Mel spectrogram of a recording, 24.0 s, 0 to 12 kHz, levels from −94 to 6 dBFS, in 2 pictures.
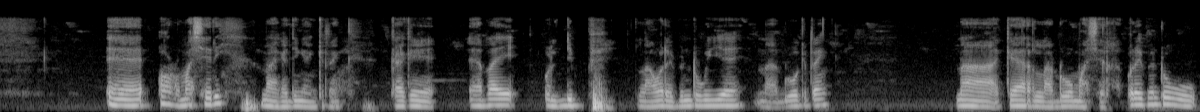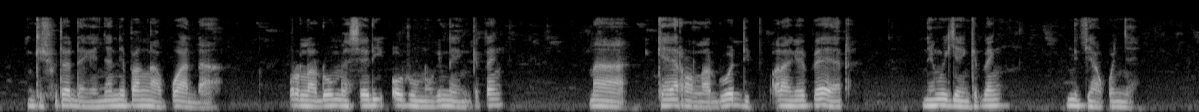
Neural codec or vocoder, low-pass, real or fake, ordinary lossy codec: none; 7.2 kHz; real; none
